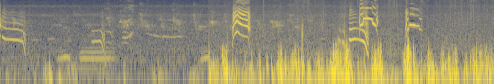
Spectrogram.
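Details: Pet Indian ringneck parakeet, a talking parrot, giving shrill rising screeches and short whistled notes, mixed with low murmuring, thumps and handling noise.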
